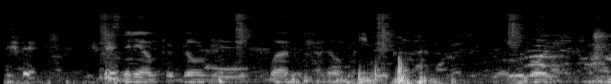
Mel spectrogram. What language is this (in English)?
Swahili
